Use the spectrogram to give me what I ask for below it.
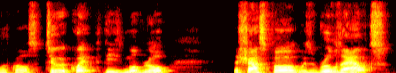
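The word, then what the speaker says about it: mobiles: a general population they're referred to as moblo uh silent T and Silent s by the way at the end because French and so they needed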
